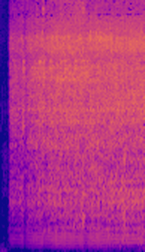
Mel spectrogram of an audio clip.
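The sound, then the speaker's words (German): An open-source earth brick press machine called Liberator, from the Open Source Ecology project, starts up abruptly and runs loud: a steady droning engine roar with a buzzing, vibrating rattle throughout as its hopper vibrates, a flap slides back and a brown block of pressed earth rolls out. No voices. “Der Trichter vibriert, eine Klappe schiebt sich nach hinten, dann kullert ein brauner Klotz heraus.”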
